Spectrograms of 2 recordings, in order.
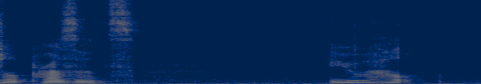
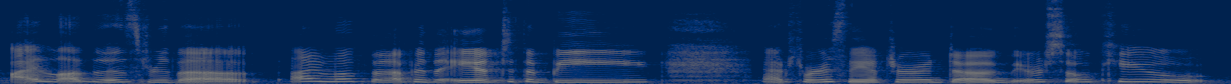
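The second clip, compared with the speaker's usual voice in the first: higher, fond gushing over the couple; 8 semitones higher than usual. Real, not acted. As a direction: sing their praises, lifted and fond.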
